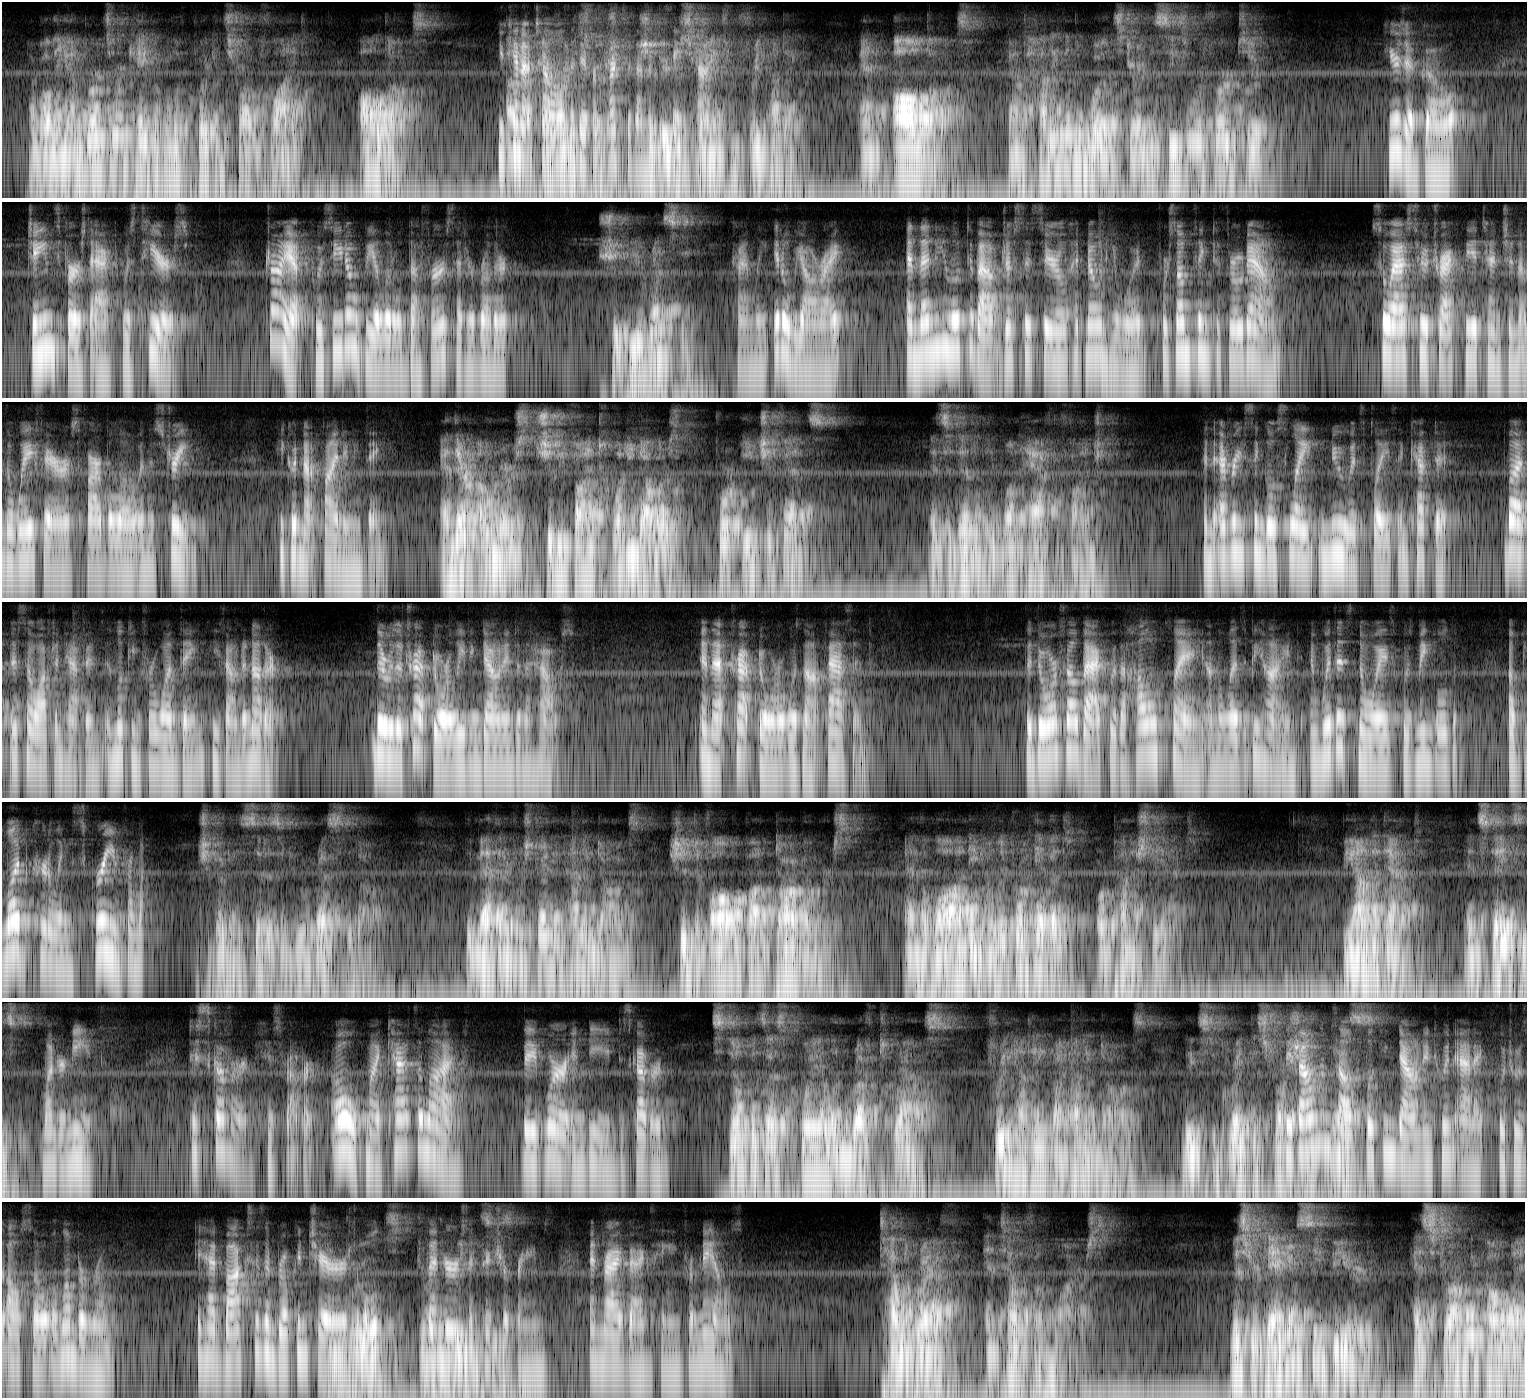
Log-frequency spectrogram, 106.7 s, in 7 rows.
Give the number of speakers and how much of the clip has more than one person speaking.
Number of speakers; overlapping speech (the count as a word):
two, about 5%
